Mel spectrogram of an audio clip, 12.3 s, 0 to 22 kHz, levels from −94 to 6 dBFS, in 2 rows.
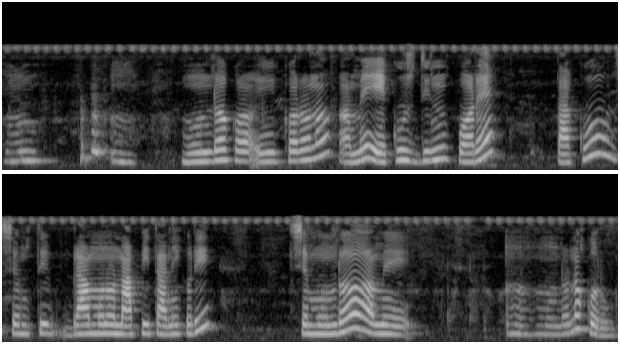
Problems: constant background noise, continuous background conversations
